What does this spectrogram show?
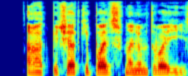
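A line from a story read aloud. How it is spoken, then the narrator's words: Plain. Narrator (Russian): сказал Сидоров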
